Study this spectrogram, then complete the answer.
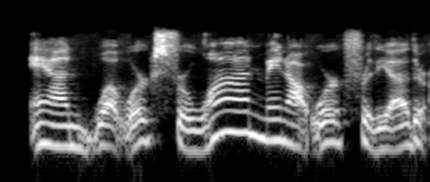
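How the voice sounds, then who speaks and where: A woman with a fairly low voice swings her pitch very widely, with vocal fry throughout. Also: quiet background. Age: 70s. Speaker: workshop participant, former lawyer. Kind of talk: group discussion.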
